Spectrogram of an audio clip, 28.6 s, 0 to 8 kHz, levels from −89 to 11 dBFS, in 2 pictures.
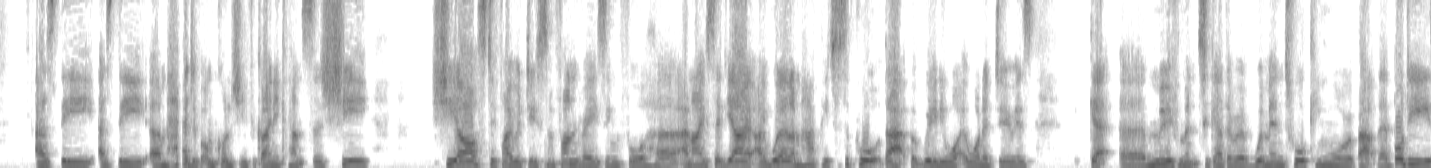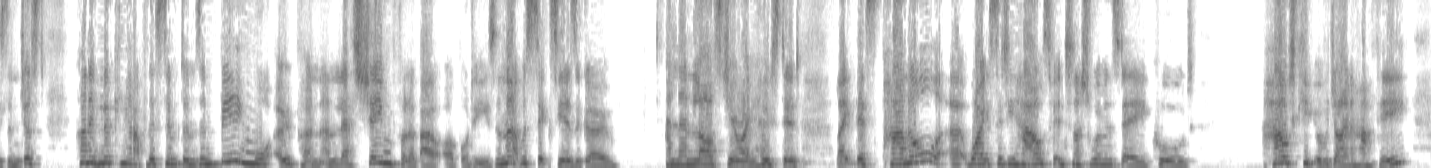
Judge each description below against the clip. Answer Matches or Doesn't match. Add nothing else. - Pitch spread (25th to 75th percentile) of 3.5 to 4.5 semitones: Matches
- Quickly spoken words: Matches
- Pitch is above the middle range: Matches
